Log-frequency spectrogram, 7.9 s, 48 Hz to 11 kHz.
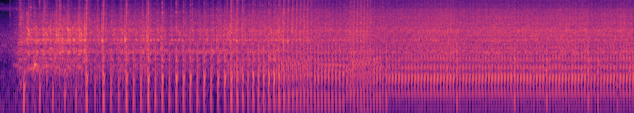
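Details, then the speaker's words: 1963 Wheel Horse 7763 tractor with two 7 hp engines, rear engine run alone: single-cylinder thumps with uneven puffs and skipped beats, then steadier; main jet mixture adjustment needed, fixed by turning needle over half a turn. "yeah there's the puffing sound so I'll mess with the main adjustment here"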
